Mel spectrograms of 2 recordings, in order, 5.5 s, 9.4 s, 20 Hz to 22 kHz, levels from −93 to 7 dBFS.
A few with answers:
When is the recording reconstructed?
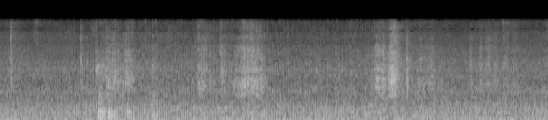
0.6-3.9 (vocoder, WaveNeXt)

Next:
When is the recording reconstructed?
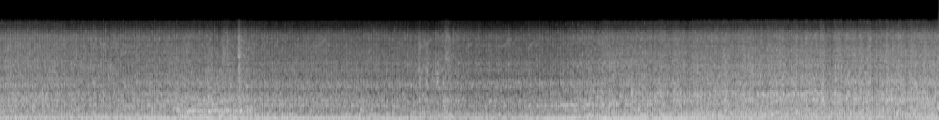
0.6-3.0 (vocoder, WaveNeXt); 3.6-9.4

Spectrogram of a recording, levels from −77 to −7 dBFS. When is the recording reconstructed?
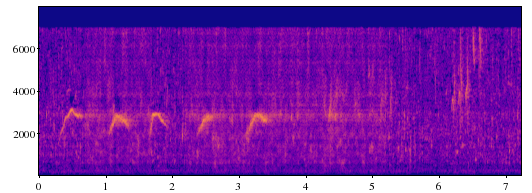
0.7-1.7 (vocoder, WaveNeXt); 2.2-5.2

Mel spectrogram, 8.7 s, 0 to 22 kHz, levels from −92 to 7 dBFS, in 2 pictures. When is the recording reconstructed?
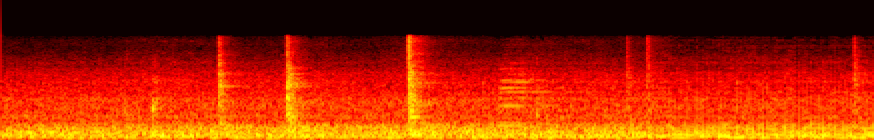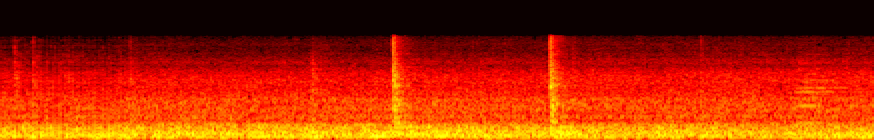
3.3-5.0 (vocoder, WaveNeXt)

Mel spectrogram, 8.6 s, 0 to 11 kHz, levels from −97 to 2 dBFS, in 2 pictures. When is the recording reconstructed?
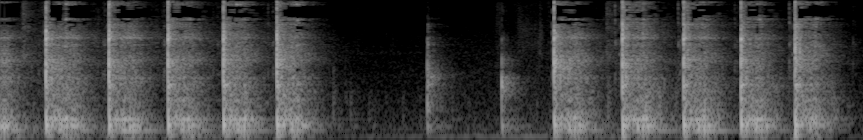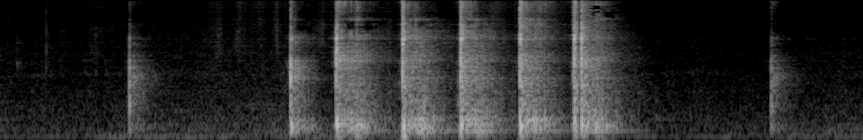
4.6-7.2 (vocoder, WaveNeXt); 7.9-8.6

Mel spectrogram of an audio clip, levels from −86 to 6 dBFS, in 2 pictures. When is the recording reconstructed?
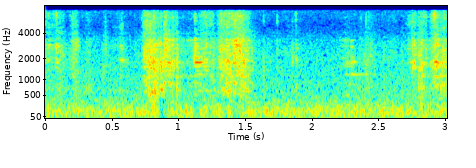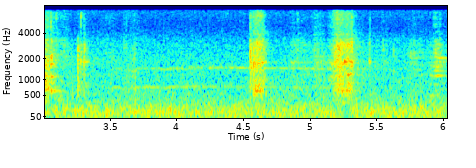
none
